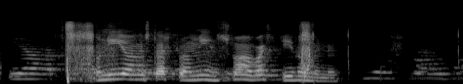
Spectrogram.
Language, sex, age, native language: Icelandic, male, 12, Icelandic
